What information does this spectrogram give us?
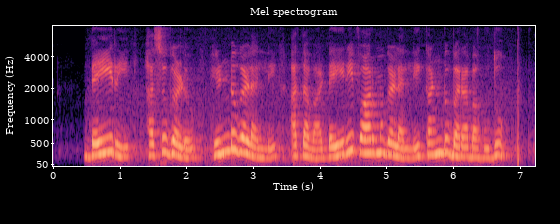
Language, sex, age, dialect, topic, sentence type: Kannada, female, 31-35, Coastal/Dakshin, agriculture, statement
